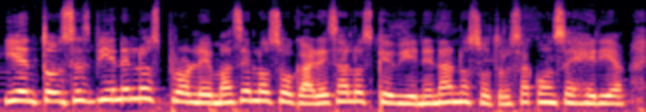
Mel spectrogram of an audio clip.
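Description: A woman with a fairly high voice gives an earnest church teaching talk as host of the program. She often turns to her listeners with direct questions. Soft music plays faintly behind her. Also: steady tone, fast talker.

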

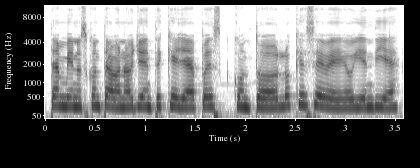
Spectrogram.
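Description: Woman co-host, quick and smooth, relays listener questions. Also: a little high, little pitch movement. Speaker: co-host reading listener messages. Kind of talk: casual radio chat.

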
